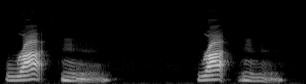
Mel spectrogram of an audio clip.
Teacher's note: we're going to focus on the n at the end and i want you to listen and hear that there's no vowel sound going into the n my voice is actually not going to start up again after · down so you can see that there's no vowel um so my tongue is up on the roof of the mouth i'm not saying with a vowel there's no vowel we go straight into the n · My voice is actually not going to start up again after the T until I am producing the N. So once my tongue is up on the roof of my mouth and I'm ready to go to produce the N, then I start my voice. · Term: syllabic N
